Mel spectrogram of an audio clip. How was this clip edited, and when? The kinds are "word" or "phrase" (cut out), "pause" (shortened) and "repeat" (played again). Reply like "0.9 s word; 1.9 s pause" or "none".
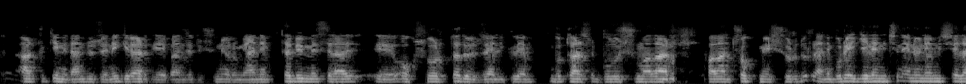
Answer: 2.8 s pause; 5.4 s pause; 5.9 s word

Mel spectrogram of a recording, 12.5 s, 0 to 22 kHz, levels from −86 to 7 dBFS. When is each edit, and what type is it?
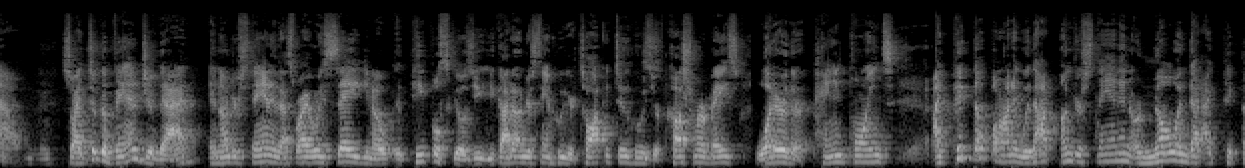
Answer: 7.5 s pause

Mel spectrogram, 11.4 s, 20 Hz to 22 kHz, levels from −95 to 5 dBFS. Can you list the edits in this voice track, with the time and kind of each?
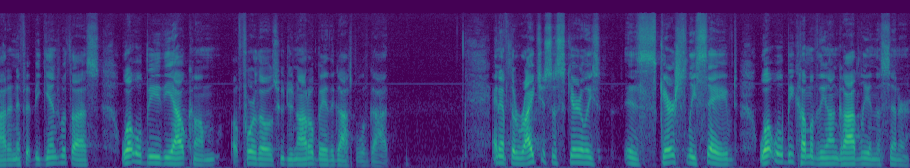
none

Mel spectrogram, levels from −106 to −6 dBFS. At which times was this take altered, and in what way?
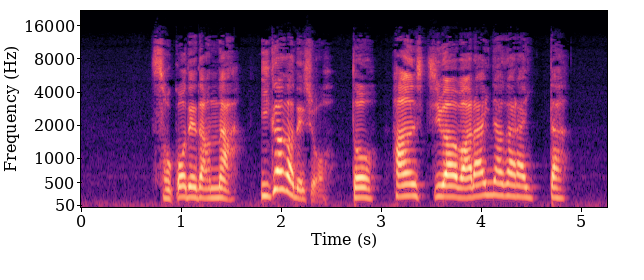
1.7 s pause; 2.6 s pause; 3.0 s pause

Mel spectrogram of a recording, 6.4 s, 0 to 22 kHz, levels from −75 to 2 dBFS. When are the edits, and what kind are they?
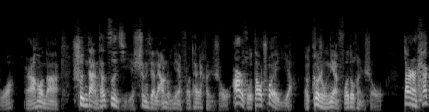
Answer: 4.5 s pause

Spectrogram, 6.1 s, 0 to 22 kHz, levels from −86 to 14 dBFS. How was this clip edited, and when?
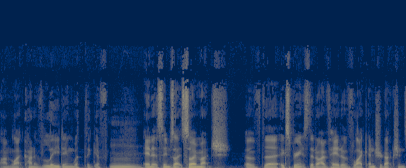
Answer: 1.6 s word

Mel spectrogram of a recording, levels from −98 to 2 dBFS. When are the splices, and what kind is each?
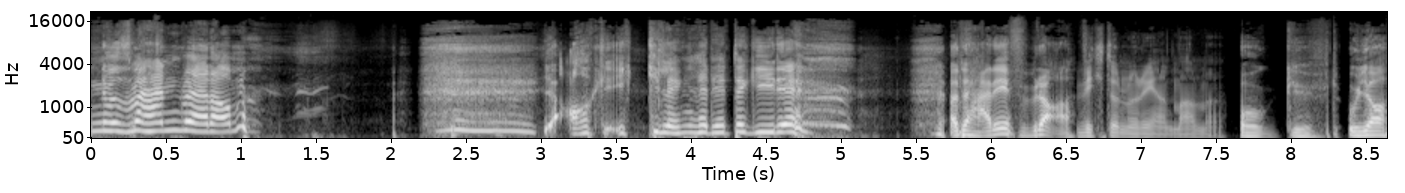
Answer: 7.2 s word; 7.6 s pause

